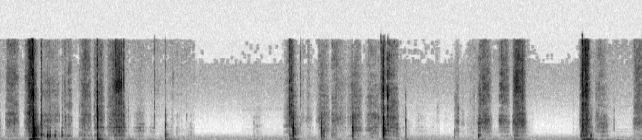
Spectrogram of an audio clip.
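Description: Knife chopping vegetables on a cutting board: irregular sharp strokes in small clusters, a few in the first second and a half, more around the middle and again near the end, with short pauses between.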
